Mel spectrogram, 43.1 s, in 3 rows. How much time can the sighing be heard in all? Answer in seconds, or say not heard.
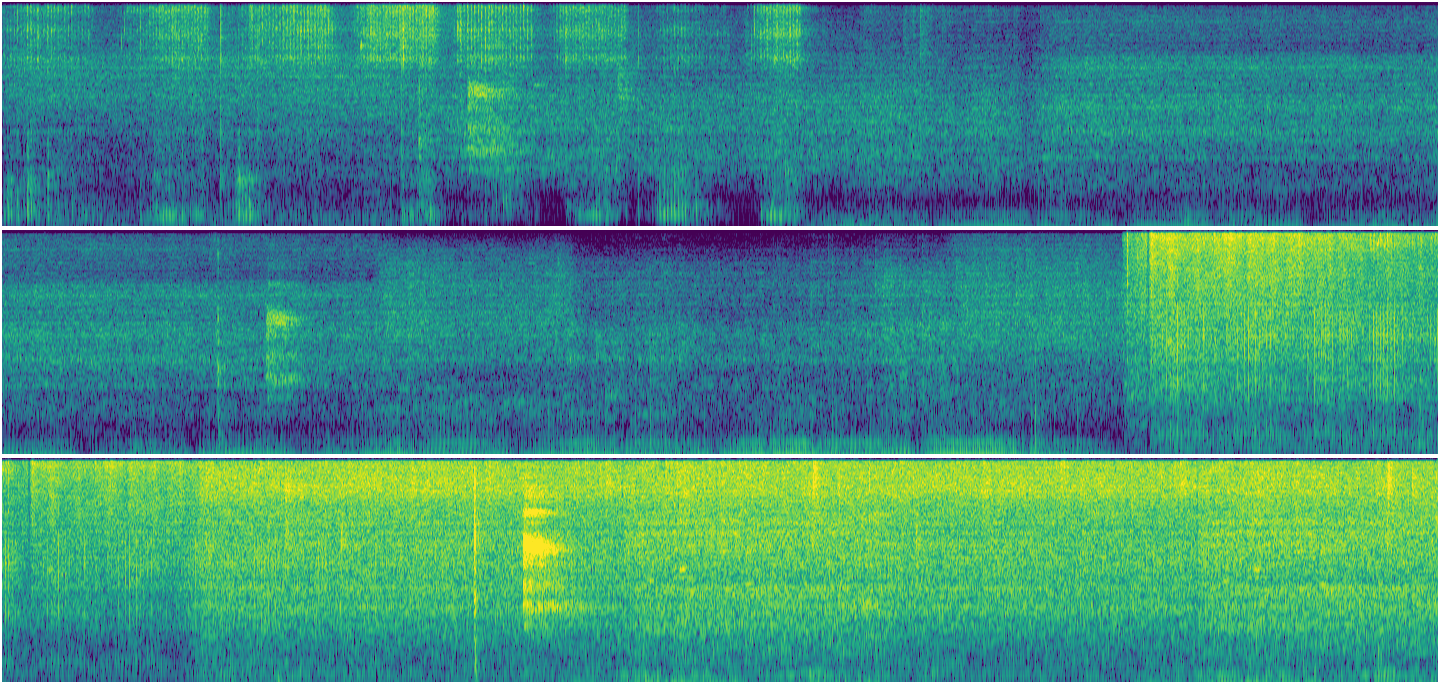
3 s.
